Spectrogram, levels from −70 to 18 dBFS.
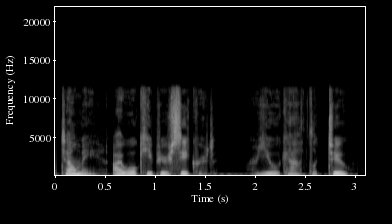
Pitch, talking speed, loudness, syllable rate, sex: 175 Hz, 195 wpm, -17 LUFS, 6.3 syllables/s, female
